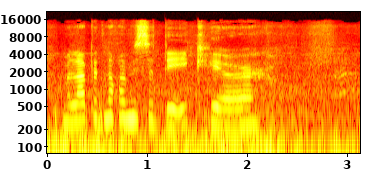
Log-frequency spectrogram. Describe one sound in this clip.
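A young woman speaks close to the microphone with animation.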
